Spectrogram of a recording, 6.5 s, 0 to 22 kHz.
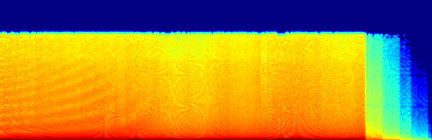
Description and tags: SemiQ leads 11.
This sound belongs to a mini pack sounds could be used for rave or nuerofunk genres
filter, leads, osc, s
